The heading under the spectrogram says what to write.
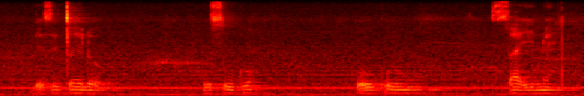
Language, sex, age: Zulu, male, 20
